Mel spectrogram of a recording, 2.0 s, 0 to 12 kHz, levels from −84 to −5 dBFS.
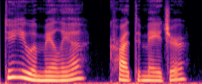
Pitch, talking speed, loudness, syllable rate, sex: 200 Hz, 180 wpm, -16 LUFS, 5.5 syllables/s, female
